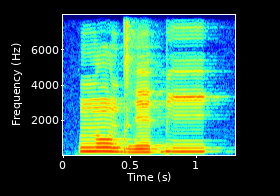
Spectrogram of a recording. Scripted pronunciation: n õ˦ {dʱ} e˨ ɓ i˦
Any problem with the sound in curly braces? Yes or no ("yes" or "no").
no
